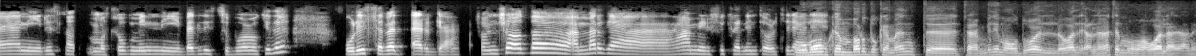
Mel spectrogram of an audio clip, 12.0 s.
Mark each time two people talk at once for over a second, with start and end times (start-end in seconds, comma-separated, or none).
none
